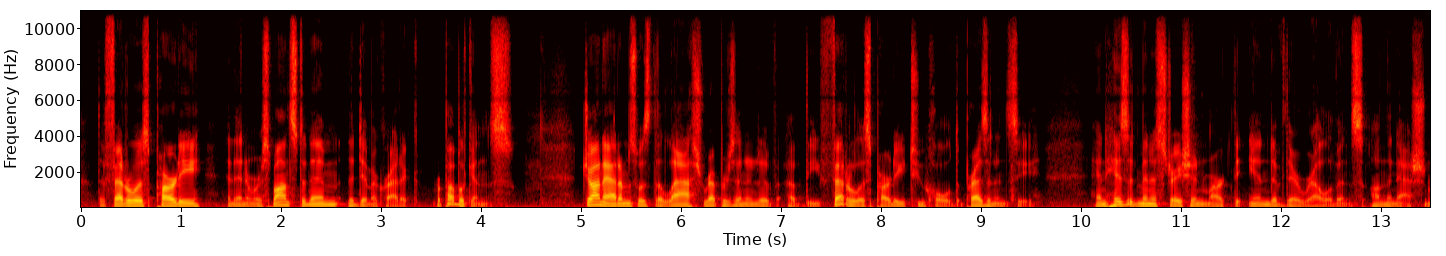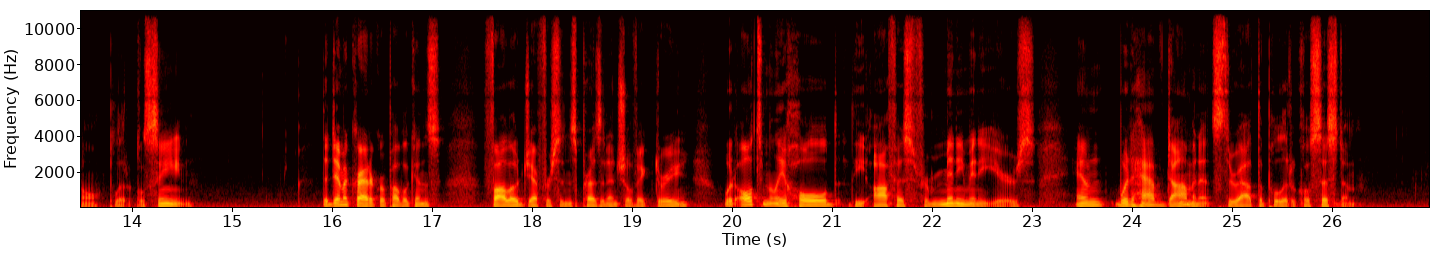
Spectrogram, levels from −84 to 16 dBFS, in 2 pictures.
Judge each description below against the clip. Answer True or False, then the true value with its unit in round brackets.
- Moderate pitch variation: False (6.6 semitones)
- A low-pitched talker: True (100 Hz)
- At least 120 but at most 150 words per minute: True (140 wpm)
